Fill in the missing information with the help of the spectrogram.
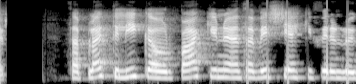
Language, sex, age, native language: Icelandic, female, 30-39, Icelandic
